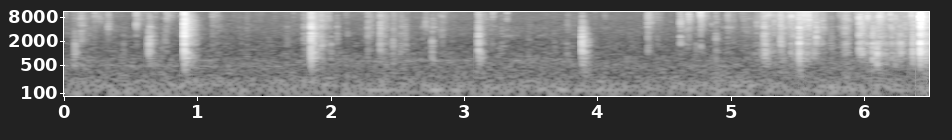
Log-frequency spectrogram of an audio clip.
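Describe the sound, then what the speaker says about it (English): Hands break up potting soil and gently untangle the roots of an Alocasia odora during repotting, giving quiet, close crinkling and crumbling with scattered sharp ticks and rustles that grow busier toward the end. "I'm gonna break up the soil as gently as possible."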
